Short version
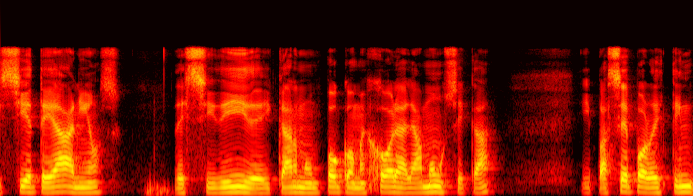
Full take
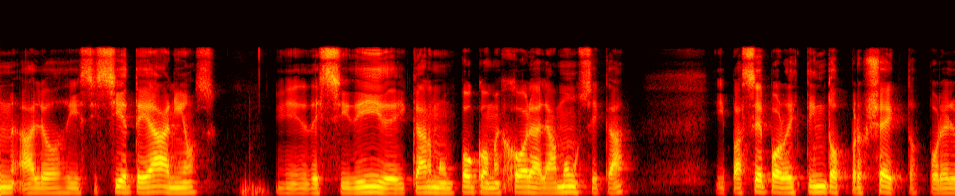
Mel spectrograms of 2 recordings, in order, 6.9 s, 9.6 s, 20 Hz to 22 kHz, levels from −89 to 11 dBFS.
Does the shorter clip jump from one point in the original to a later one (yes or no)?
yes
